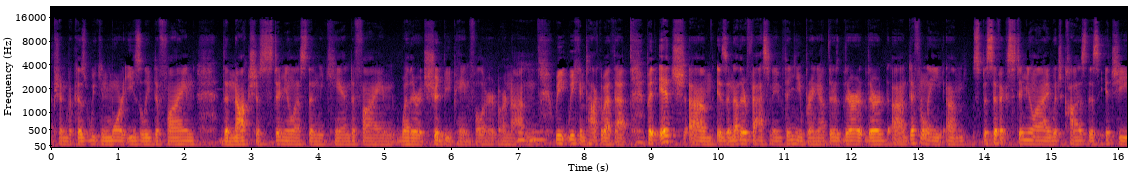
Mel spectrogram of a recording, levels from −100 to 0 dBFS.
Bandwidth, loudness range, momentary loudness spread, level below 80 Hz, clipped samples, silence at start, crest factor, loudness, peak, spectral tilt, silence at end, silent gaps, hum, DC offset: 16 kHz; 4 LU; 9 LU; -58 dBFS; under 0.1%; 0 s; 22 dB; -32 LUFS; -10 dBFS; -5 dB/octave; 0 s; none; none; under 0.1%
